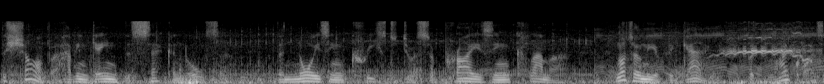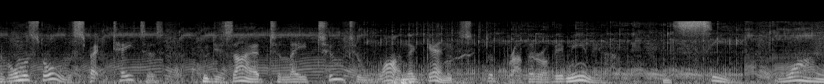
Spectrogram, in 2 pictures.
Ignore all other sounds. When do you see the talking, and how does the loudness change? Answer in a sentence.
You can hear the talking from 0.0 to 16.4 s, at a steady volume.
